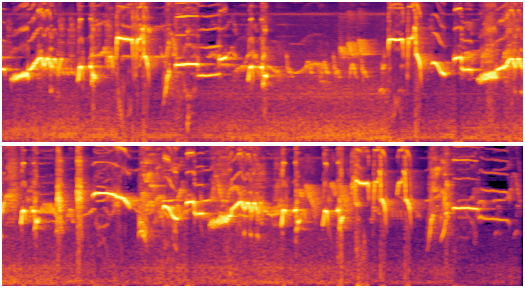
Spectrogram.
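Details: Oriental magpie-robin delivering fighting-style song: a long run of bright, varied whistles, sharp chips and mimicked twitters, rising and falling notes packed closely together, with a brief softer lull near the middle before the song resumes strongly.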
